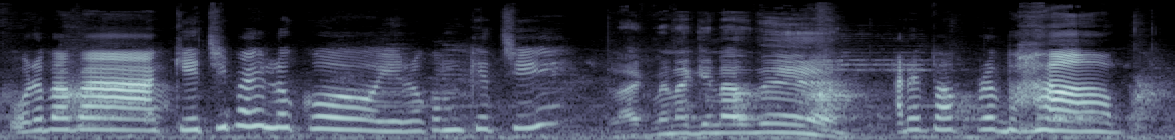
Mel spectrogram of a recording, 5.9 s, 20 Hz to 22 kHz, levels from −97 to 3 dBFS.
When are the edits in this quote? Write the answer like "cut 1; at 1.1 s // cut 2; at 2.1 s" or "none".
cut 1; at 2.9 s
